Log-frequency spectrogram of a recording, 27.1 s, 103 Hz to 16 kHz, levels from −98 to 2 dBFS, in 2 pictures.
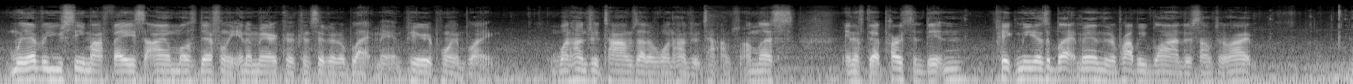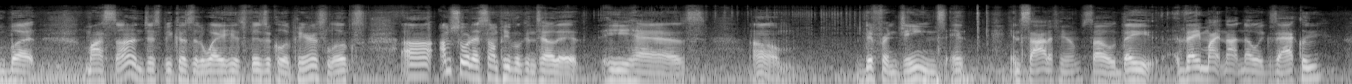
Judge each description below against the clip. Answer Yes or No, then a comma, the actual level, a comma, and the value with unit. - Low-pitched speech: Yes, low, 115 Hz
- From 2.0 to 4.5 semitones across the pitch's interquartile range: Yes, average, 3.7 semitones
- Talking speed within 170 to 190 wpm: Yes, average, 180 wpm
